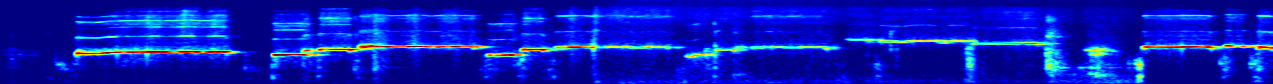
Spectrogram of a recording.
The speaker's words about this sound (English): Yeah, when you were in the bathroom, it was explained that it's not a melodica. Oh, so it's actually, you know, keyboard ocarina.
